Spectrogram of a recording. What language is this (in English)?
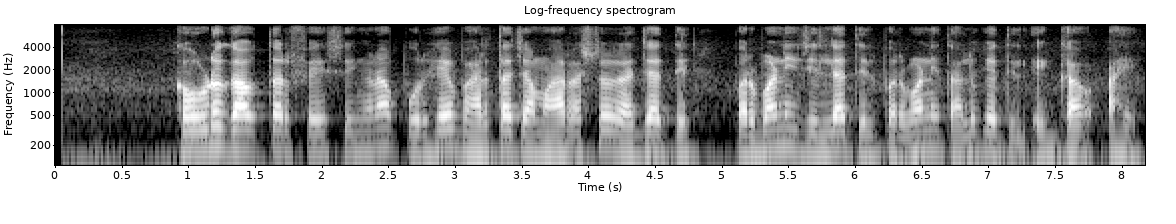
Marathi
